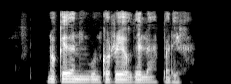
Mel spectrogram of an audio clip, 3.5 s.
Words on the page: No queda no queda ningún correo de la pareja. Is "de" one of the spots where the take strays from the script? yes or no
no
